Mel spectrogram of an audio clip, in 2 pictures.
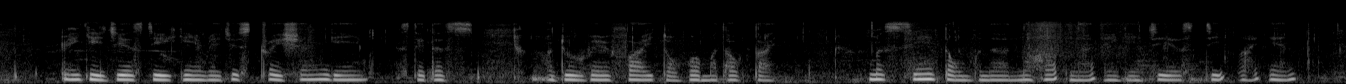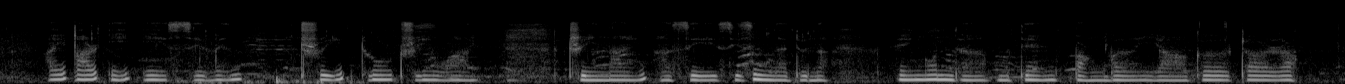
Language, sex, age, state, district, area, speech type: Manipuri, female, 18-30, Manipur, Kangpokpi, urban, read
